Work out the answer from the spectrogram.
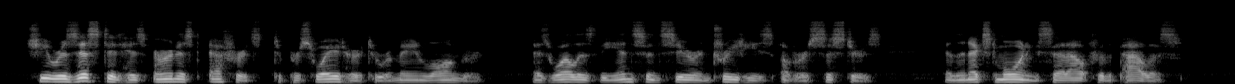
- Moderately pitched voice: No, low, 105 Hz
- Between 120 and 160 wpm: Yes, average, 140 wpm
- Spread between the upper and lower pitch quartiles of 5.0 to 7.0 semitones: No, average, 3.5 semitones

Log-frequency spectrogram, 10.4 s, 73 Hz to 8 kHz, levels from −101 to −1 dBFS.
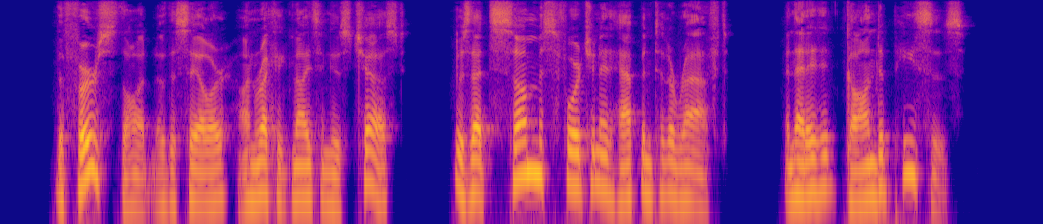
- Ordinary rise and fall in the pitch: No, wide, 5.9 semitones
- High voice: No, low, 125 Hz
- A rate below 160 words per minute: Yes, average, 150 wpm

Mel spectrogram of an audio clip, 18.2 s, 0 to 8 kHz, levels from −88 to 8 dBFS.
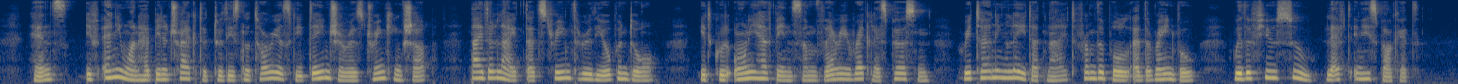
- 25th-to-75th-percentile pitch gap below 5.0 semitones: No, wide, 5.5 semitones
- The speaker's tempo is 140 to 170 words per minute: Yes, average, 160 wpm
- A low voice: No, medium, 180 Hz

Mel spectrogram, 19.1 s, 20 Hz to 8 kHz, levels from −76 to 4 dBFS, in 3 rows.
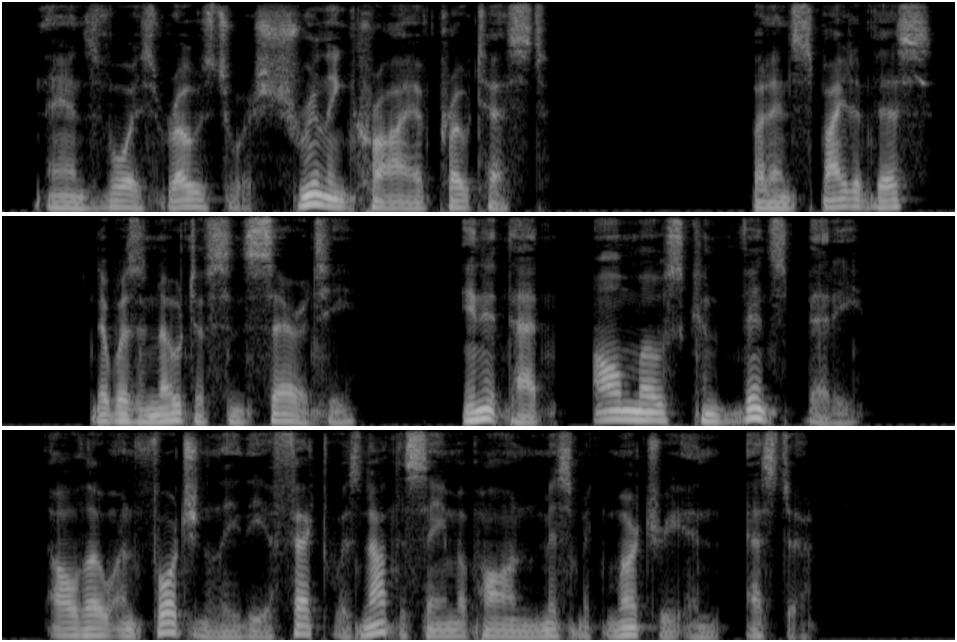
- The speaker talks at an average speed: No, slow, 125 wpm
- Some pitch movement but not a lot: Yes, average, 3.9 semitones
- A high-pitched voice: No, very low, 90 Hz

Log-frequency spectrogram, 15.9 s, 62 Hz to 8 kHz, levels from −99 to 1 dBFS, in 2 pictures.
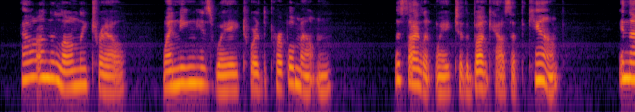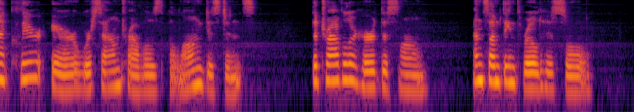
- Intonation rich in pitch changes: Yes, wide, 6.2 semitones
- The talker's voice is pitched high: No, medium, 180 Hz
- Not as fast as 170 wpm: Yes, average, 160 wpm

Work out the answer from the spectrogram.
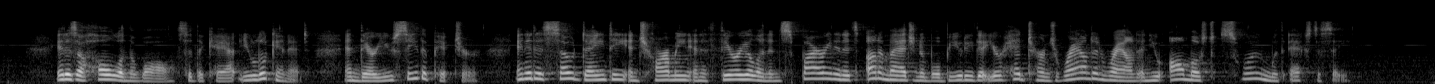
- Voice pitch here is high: Yes, high, 205 Hz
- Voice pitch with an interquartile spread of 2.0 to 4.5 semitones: No, average, 4.9 semitones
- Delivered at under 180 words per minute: No, average, 200 wpm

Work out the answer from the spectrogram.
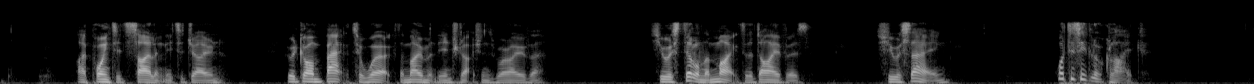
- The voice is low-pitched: Yes, low, 100 Hz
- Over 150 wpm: Yes, average, 165 wpm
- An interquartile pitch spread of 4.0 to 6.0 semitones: Yes, average, 4.3 semitones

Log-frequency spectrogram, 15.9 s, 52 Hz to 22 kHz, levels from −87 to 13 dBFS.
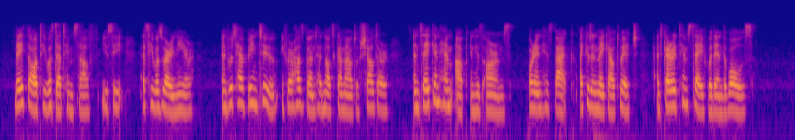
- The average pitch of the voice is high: Yes, high, 200 Hz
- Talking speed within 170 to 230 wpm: Yes, average, 190 wpm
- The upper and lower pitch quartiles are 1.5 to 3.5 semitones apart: Yes, average, 3.2 semitones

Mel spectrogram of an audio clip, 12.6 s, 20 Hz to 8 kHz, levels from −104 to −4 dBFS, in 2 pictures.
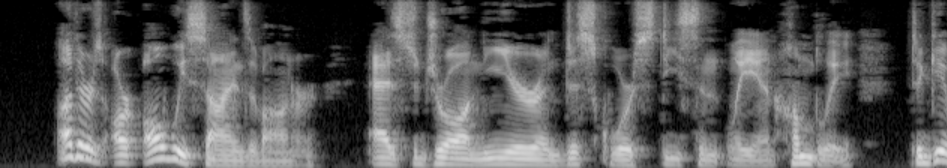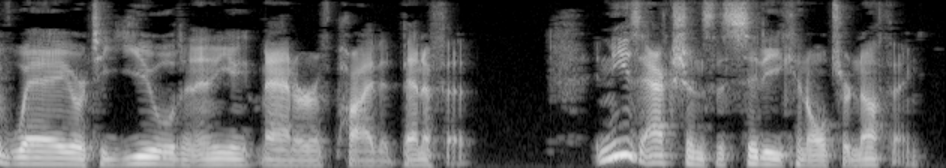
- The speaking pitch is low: Yes, very low, 95 Hz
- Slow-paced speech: No, average, 170 wpm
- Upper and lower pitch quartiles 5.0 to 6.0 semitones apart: No, average, 4.1 semitones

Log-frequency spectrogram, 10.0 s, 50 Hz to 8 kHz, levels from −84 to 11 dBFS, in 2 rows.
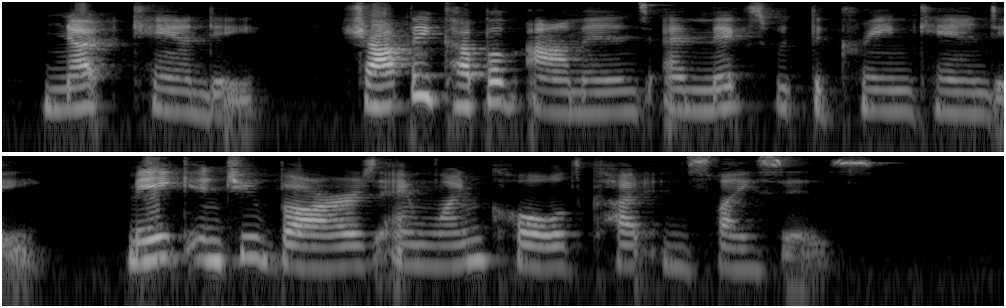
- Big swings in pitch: No, average, 3.5 semitones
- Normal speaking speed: No, slow, 130 wpm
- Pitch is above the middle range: Yes, high, 200 Hz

